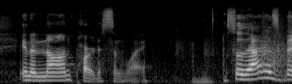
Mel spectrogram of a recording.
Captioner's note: applause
